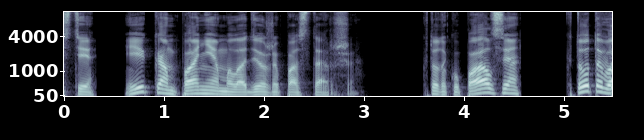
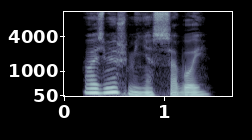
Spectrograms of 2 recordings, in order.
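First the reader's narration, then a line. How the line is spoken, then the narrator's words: Whispered reply. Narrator (Russian): шепнула она мне в ответ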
